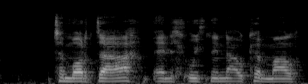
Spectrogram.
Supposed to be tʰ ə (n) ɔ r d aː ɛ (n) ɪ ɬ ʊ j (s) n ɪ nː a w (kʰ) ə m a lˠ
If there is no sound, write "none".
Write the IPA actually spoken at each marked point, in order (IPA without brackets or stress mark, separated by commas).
m, n, θ, kʰ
